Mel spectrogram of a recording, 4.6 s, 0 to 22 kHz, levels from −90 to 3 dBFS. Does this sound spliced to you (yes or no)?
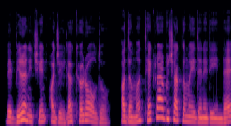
yes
